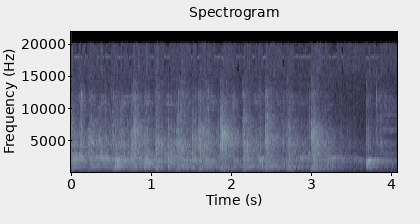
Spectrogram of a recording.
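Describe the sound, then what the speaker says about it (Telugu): A church congregation clapping loudly together in a steady, rhythmic pattern of sharp hand claps, repeating evenly without pause across the whole stretch. "గట్టిగా చప్పట్లు కొట్టాలి, గట్టిగా చప్పట్లు కొట్టాలి"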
